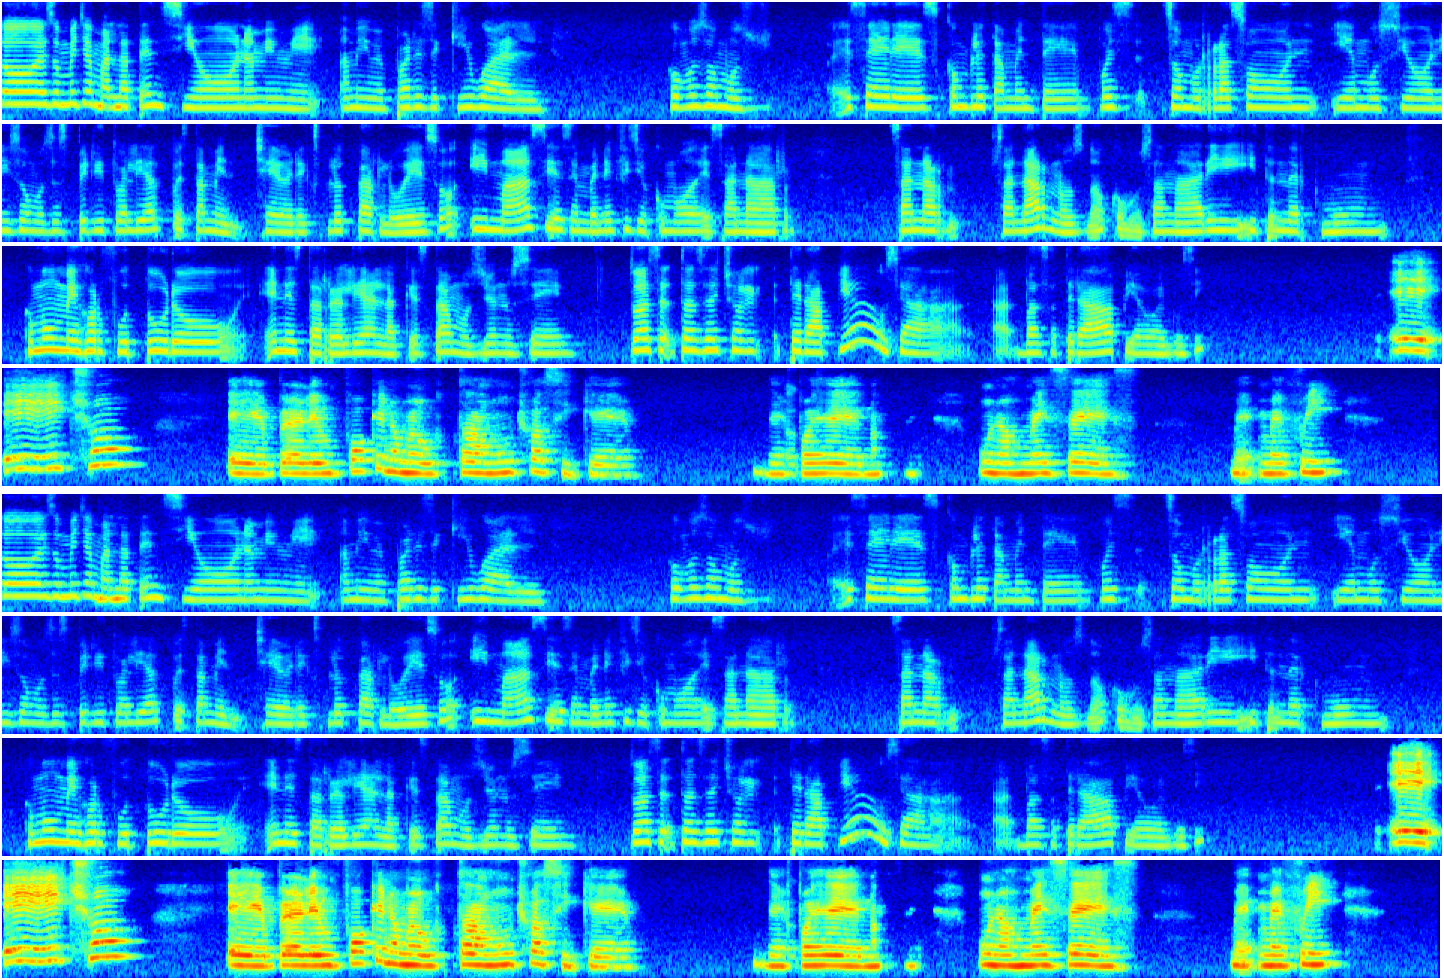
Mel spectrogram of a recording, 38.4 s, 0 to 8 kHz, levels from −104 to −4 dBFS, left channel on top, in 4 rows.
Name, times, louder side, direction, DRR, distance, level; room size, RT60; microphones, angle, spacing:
voice 1, 0.0-3.6 4.5-5.1 5.5-7.5 7.8-14.9 15.6-16.0 16.2-18.8 19.4-23.0 23.4-27.1 34.0-34.4, left 2 dB, 30° left, 0.4 m, -45 dB
voice 2, 28.5-29.7 30.3-33.0 33.8-34.7 35.3-36.3 37.0-37.7, right 7 dB, 75° right, 0.4 m, -27 dB
3.7 x 3.0 x 4.7 m
head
